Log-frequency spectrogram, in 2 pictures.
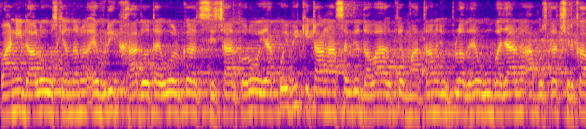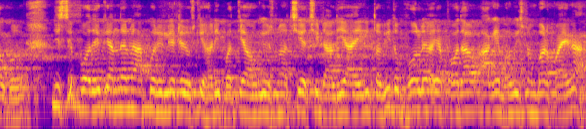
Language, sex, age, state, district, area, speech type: Hindi, male, 45-60, Bihar, Darbhanga, rural, spontaneous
